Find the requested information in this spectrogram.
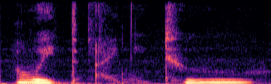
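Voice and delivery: soft ASMR whisper; breathy close-mic whisper. Real, not acted.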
